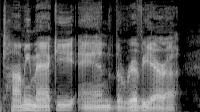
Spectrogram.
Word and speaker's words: Machi: to that effect, but I know that the family has used Machi. They had a bar called Machi's, for example. So I'm just going to use that pronunciation. If somebody wants to ding me on it, go for it. There's a reason I'm pronouncing it the way I am. So this isn't just me using my Midwest accent to read Italian.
